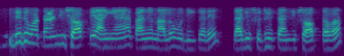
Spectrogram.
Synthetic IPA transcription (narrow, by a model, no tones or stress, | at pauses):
d̪ɪd̪ɪmãt̪ɐʋãɲ̆d͡ʑiʃɔːp̚t̪eaːɽ̃ĩaːɦijãt̪ɐʋãɲ̆d͡ʑonaːlobʊd̪ʱikɐɾe | ɗaːɗisʊʈʰit̪ɐ̃ʋə̃ɲ̆d͡ʑiːʃɔːp̚t̪ɐʋa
